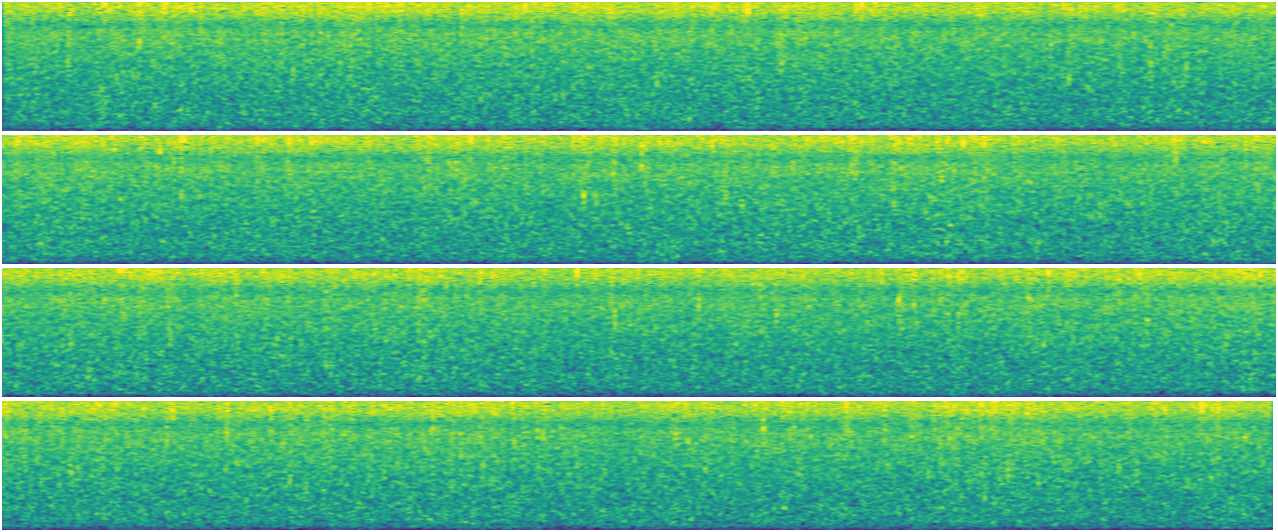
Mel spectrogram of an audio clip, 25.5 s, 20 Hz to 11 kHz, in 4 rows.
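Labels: A steady stream of water flows close to the microphone, creating a smooth, natural rushing sound. 0:00.0 - 0:25.4

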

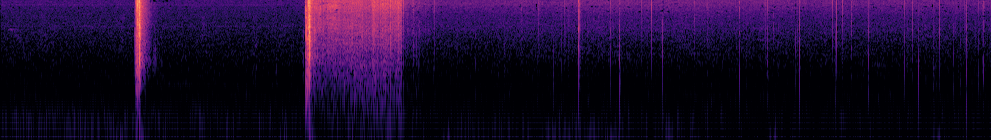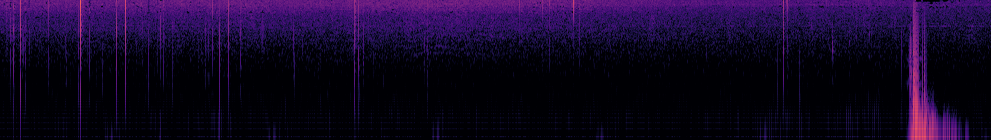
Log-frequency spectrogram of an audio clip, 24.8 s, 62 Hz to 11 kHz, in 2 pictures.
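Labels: A person lights a fire using a match. 0:01.6 - 0:02.4
A match ignites with a burst of flame. 0:03.7 - 0:05.7
A match is burning slowly with a low flame. 0:06.1 - 0:23.6
A match flame goes out quietly. 0:23.7 - 0:24.7

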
